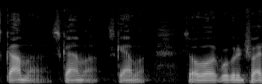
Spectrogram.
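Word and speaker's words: Sgamma: times and she can count and her name is spelled s-g-a-m-m-a i wanted to call her sagama and she says no no no it's gama skama so we're going to try to get her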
